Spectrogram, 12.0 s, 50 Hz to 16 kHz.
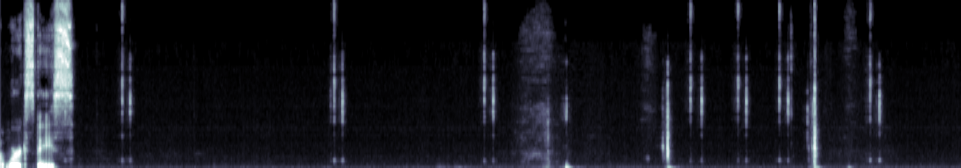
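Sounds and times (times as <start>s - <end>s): computer mouse double-clicks: 1.5s - 1.7s, 4.1s - 4.4s, 6.0s - 6.3s, 8.3s - 11.1s.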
